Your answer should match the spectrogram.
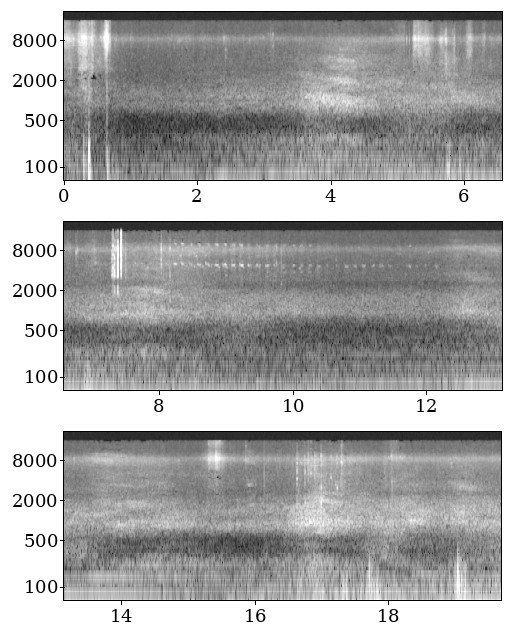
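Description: Outdoor ambience dominated by a low, steady rumble of distant road traffic that builds a few seconds in and fades near the end, with a few sharp handling clicks at the start.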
